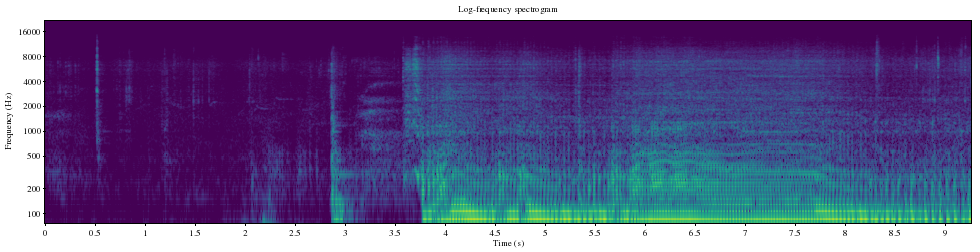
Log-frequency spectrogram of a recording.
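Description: An Exdrive Tekken 250cc motorcycle in a forest setting: a few scrapes and clunks first, then the engine bursts to life and runs loud and close with steady throttle and revving.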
